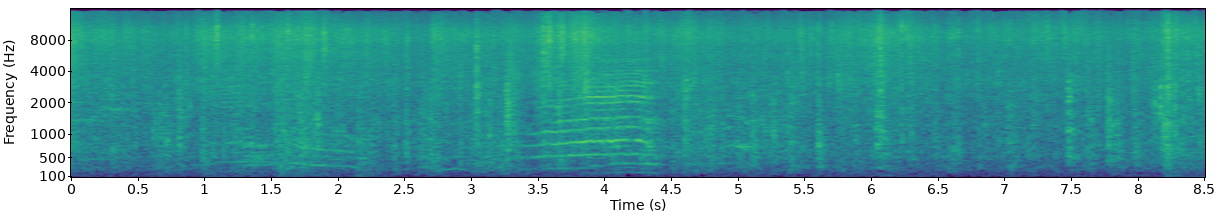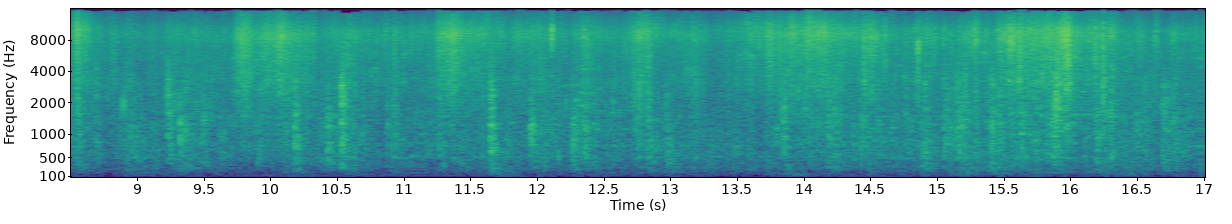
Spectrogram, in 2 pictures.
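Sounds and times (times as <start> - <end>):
goats chewing leafy branches: 0.0 - 17.0
goat bleating: 1.0 - 5.3.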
